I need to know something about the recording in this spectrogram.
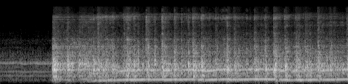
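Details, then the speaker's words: Breville Grind and Brew coffee maker, strength set to five, grinding before preheating. Abrupt start, then an even gritty crunch over a steady low hum, not very loud, no labouring or catching; normal burr grinder operation. "so it's not super loud [Music] but it's definitely grinding the coffee we can hear it grinding the coffee"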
